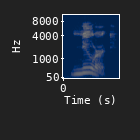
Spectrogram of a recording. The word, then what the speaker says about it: Newark: Newark.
